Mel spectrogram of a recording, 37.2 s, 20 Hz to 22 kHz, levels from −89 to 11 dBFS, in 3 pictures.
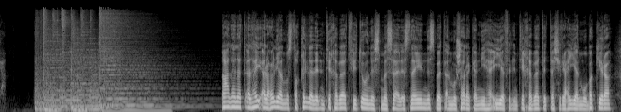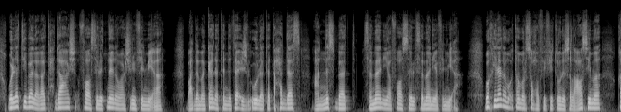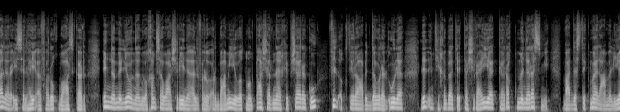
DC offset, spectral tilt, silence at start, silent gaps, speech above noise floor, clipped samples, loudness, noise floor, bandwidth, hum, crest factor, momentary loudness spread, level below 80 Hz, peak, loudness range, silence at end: under 0.1%; -6 dB/octave; 0.05 s; none; 48 dB; under 0.1%; -19 LUFS; -67 dBFS; 16.5 kHz; none; 18 dB; 11 LU; -44 dBFS; 0 dBFS; 3 LU; 0 s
